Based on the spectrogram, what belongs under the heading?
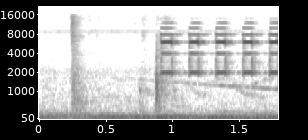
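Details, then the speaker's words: Seesii professional laser level kit, just powered on: short high beeps repeat about four or five times a second, an out-of-level warning before the internal pendulum self-balancing system levels the laser line. "yeah so the beeping it's telling you that it's it's not level"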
